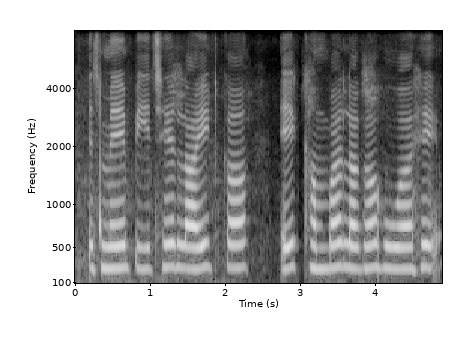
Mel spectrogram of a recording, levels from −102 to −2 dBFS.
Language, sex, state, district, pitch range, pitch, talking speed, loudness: Hindi, female, Bihar, Gopalganj, 255-265 Hz, 260 Hz, 110 wpm, -21 LUFS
